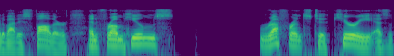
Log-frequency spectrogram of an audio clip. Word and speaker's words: Home: This can be seen clearly in the case of Daniel Douglas Home, pronounced Hume. Okay, H-O-M-E, but it's pronounced Hume. Okay, fine. Daniel Douglas, D-U-N-G-L-A-S. Daniel Douglas Hume, perhaps the most remarkable and convincing medium who has so far appeared.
